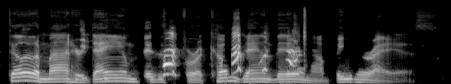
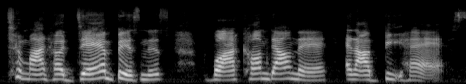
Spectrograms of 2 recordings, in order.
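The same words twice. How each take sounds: First: Loud, furious threat; angry threat. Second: Loud threat broken up by laughter; laughing. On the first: Friend reading the line aloud for the other, loud and angry. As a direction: bark the threat like you mean it. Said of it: "you want me to say it like that". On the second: Repeating the friend's threat back, loud and laughing. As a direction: try the threat but crack up. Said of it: "if you want me to say it like you said it". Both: Acted.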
